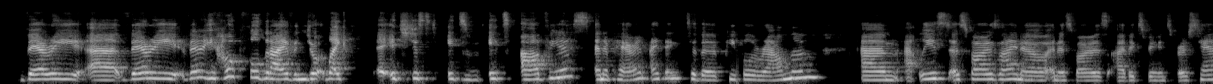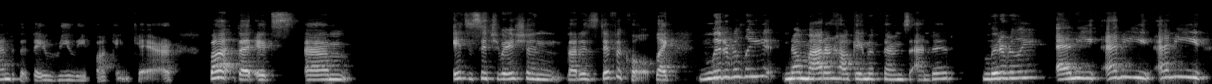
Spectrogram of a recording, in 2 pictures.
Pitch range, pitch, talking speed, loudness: 220-285 Hz, 255 Hz, 165 wpm, -21 LUFS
